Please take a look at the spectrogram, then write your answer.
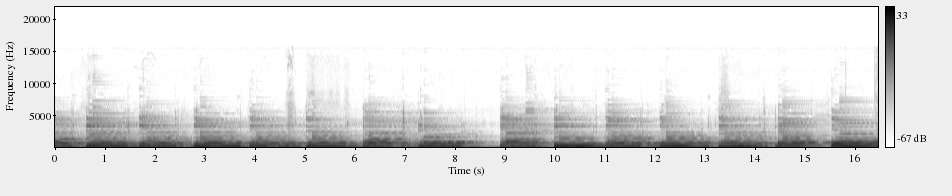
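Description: Electric guitar run through effects plays the bridge of a song, a steady rhythmic pattern of strummed chords with a sustained low note underneath, loud and close with distortion, chorus and reverb, no voices.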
